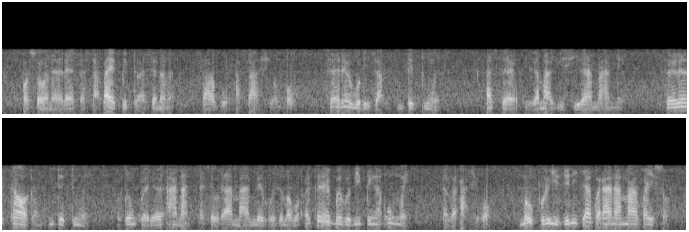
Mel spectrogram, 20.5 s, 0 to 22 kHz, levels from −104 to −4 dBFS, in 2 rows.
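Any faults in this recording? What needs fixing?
RealAudio 14.4 codec, throughout the clip: the speech is squeezed into a narrow line band of roughly 250 Hz to 3.7 kHz, with nothing above 3.8 kHz, and heavy coding damage leaves it muffled and gargly, consistent with an 8 kbit/s dial-up-era speech coder. The room noise, sitting about 15 dB below the speech, is smeared into the same murky band. To prevent this, send or archive the recording through a modern wideband codec at an adequate bitrate rather than this legacy low-rate format.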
